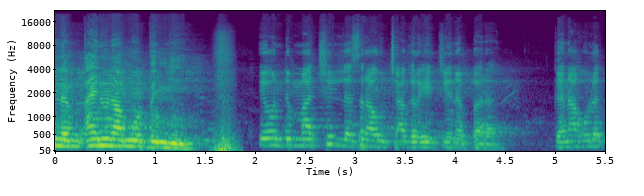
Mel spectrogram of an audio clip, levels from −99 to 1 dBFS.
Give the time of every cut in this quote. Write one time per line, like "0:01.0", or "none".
0:01.8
